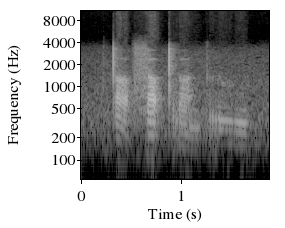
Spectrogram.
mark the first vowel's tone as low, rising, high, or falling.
low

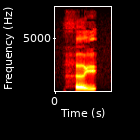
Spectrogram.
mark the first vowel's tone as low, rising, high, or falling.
rising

